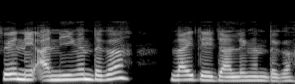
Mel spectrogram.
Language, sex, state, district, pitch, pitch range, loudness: Wancho, female, Arunachal Pradesh, Longding, 210 Hz, 185-235 Hz, -12 LUFS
